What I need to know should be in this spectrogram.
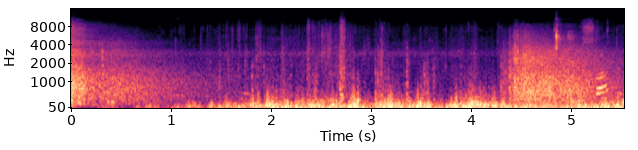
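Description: Footsteps crunch on dirt as people run.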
